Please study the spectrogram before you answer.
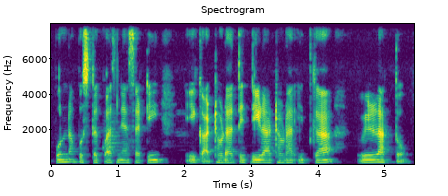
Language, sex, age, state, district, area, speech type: Marathi, female, 30-45, Maharashtra, Hingoli, urban, spontaneous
